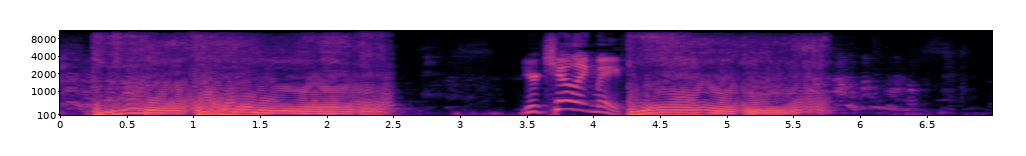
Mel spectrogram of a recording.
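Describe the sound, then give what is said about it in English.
Someone blows two long, buzzy fart noises with their mouth, low and loud, each lasting a couple of seconds, with a short spoken remark between them. “Well, it sounds like you're making a shit sound with your mouth.”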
